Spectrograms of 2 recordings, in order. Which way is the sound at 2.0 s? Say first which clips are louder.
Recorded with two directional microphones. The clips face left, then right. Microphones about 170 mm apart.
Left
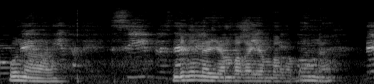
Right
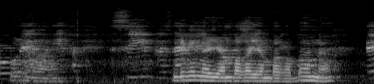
Right 5 dB; 30° right (ahead or behind).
